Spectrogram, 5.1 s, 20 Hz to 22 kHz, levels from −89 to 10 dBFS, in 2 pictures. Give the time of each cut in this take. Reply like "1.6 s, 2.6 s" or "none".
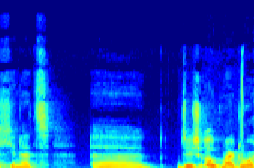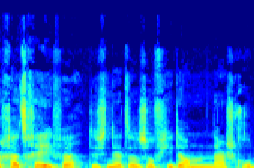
none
